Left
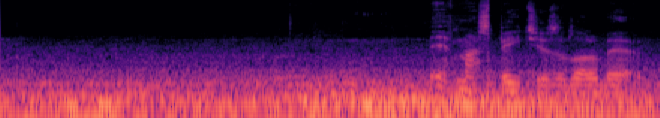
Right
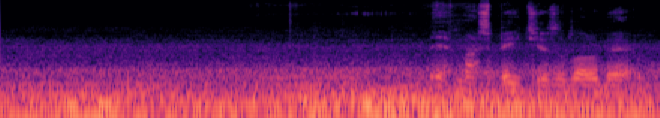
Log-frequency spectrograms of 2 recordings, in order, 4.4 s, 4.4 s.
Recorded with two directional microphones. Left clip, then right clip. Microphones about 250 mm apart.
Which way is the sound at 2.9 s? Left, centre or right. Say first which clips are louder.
Even; centre.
